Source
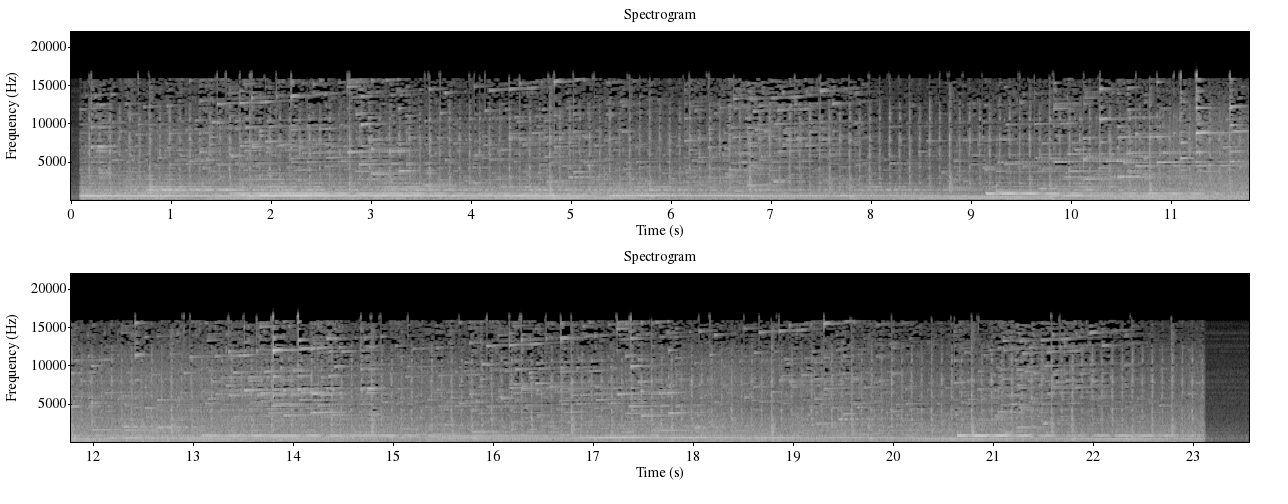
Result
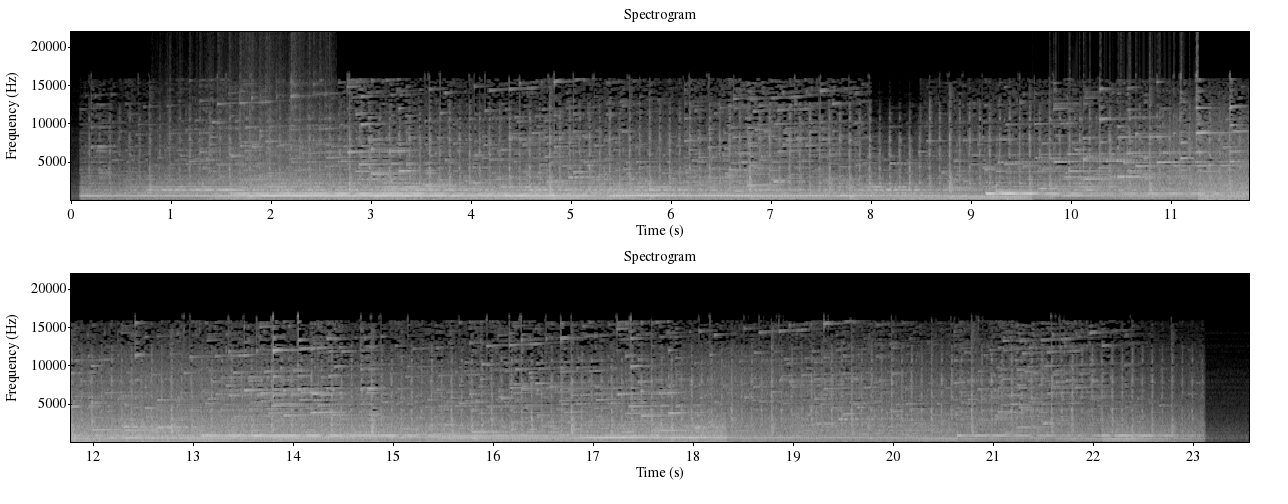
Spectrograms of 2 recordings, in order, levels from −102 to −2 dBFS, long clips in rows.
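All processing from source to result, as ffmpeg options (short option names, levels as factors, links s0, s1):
-filter_complex "[0:a]asettb=1/sr,asplit=3[s0][s1][s2];[s0]atrim=end=0.814[s3];[s1]atrim=start=0.81:end=2.67,asetpts=PTS-STARTPTS,afade=t=in:d=0.004:c=qsin,afade=t=out:st=1.856:d=0.004:c=qsin,highpass=f=130:w=0.5412,highpass=f=130:w=1.3066,volume=15,asoftclip=hard,volume=0.0668[s4];[s2]atrim=start=2.666[s5];[s3][s4]acrossfade=d=0.004:c1=hsin:c2=qsin[s6];[s6][s5]acrossfade=d=0.004:c1=qsin:c2=hsin,asettb=1/sr,asplit=3[s7][s8][s9];[s7]atrim=end=8.014[s10];[s8]atrim=start=8.01:end=8.5,asetpts=PTS-STARTPTS,afade=t=in:d=0.004:c=qsin,afade=t=out:st=0.486:d=0.004:c=qsin,lowpass=7300,aecho=1:1:4.9:0.39,atrim=end_sample=21609[s11];[s9]atrim=start=8.496[s12];[s10][s11]acrossfade=d=0.004:c1=hsin:c2=qsin[s13];[s13][s12]acrossfade=d=0.004:c1=qsin:c2=hsin,asettb=1/sr,asplit=3[s14][s15][s16];[s14]atrim=end=9.624[s17];[s15]atrim=start=9.62:end=11.28,asetpts=PTS-STARTPTS,afade=t=in:d=0.004:c=qsin,afade=t=out:st=1.656:d=0.004:c=qsin,highpass=f=980:p=1,volume=14.1,asoftclip=hard,volume=0.0708[s18];[s16]atrim=start=11.276[s19];[s17][s18]acrossfade=d=0.004:c1=hsin:c2=qsin[s20];[s20][s19]acrossfade=d=0.004:c1=qsin:c2=hsin,asettb=1/sr,asplit=3[s21][s22][s23];[s21]atrim=end=18.344[s24];[s22]atrim=start=18.34:end=22.1,asetpts=PTS-STARTPTS,afade=t=in:d=0.004:c=qsin,afade=t=out:st=3.756:d=0.004:c=qsin,lowshelf=f=150:g=-10,acrossover=split=150|3000[s25][s26][s27];[s26]acompressor=threshold=0.0158:ratio=3:attack=3.2:release=140:knee=2.83:detection=peak[s28];[s25][s28][s27]amix=inputs=3:normalize=0,asplit=2[s29][s30];[s30]adelay=44,volume=0.251[s31];[s29][s31]amix=inputs=2:normalize=0,atrim=end_sample=165816[s32];[s23]atrim=start=22.096[s33];[s24][s32]acrossfade=d=0.004:c1=hsin:c2=qsin[s34];[s34][s33]acrossfade=d=0.004:c1=qsin:c2=hsin,lowpass=f=3100:p=1,equalizer=f=350:t=o:w=0.66:g=-7.5,dynaudnorm=f=120:g=21:m=3.16,volume=0.422"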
